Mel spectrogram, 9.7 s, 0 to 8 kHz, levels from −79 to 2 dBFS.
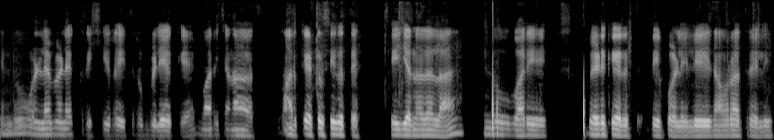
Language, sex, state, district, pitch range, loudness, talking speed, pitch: Kannada, male, Karnataka, Shimoga, 105-125 Hz, -25 LUFS, 110 wpm, 115 Hz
